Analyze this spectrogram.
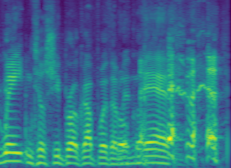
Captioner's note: laughs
